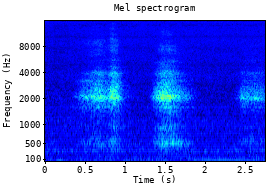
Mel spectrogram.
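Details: Three quick, breathy, hissing sneezes about half a second apart from a person whose allergies are flaring, nose itchy, feeling a sneeze stuck; rapid allergic sneezing.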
